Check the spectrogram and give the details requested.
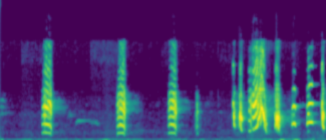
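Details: Long-tailed shrike song used as a lure to prompt other shrikes to sing; sharp descending notes spaced about a second apart, then a dense burst of scratchy chirps over a low background hum.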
